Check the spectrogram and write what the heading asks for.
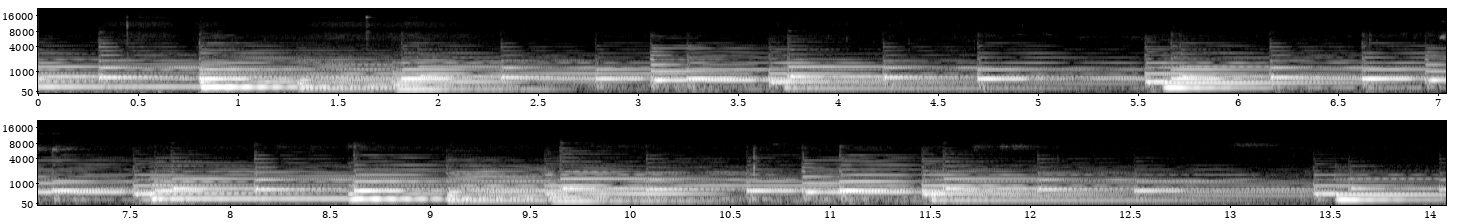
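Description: Background piano music: a steady run of notes over a slow-moving bass line.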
